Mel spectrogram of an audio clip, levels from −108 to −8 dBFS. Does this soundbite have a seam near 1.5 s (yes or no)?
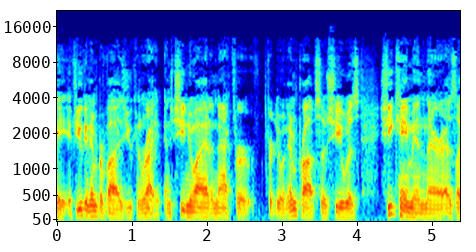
yes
